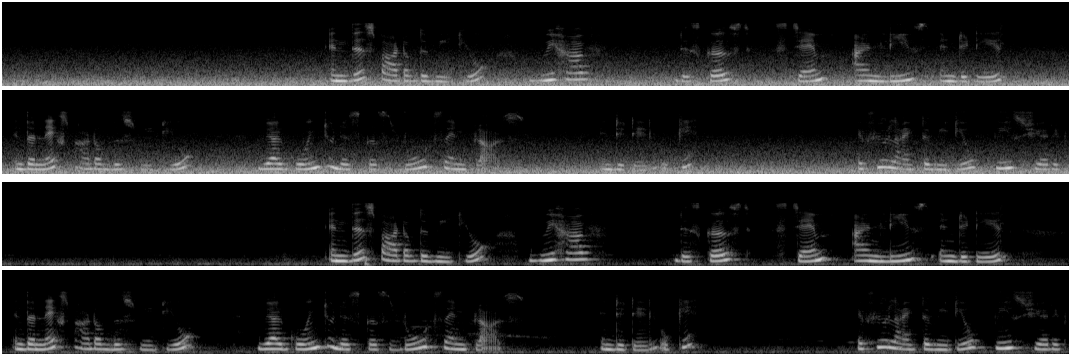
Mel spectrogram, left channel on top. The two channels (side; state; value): left; noise; rumble, 3 dB below the sound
